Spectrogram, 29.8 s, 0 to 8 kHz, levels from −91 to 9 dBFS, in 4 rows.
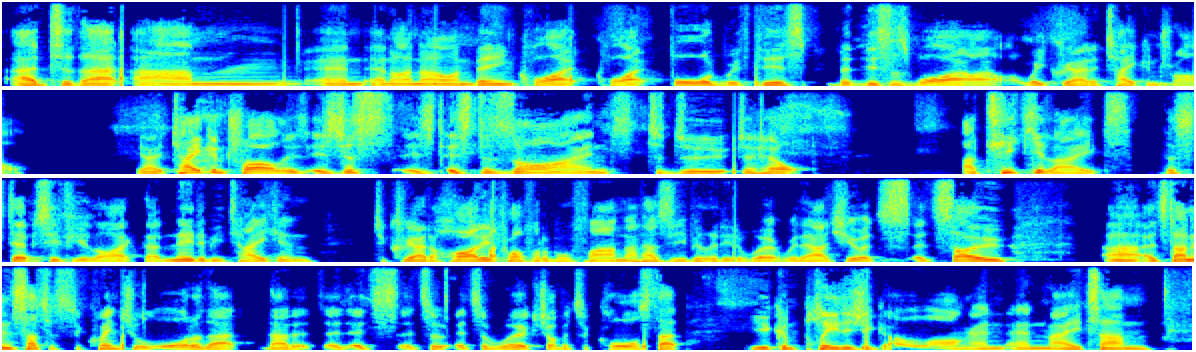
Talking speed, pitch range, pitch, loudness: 195 wpm, 120-140 Hz, 130 Hz, -20 LUFS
